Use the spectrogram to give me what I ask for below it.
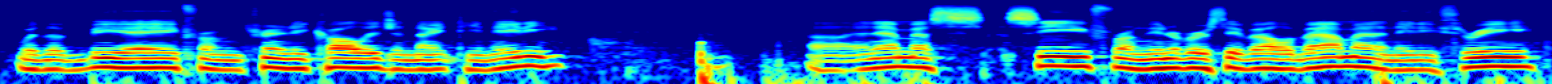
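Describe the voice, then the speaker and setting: A man chairing a session, introducing the next speaker in a formal, measured way. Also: medium pitch, dark tone, slight background noise.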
